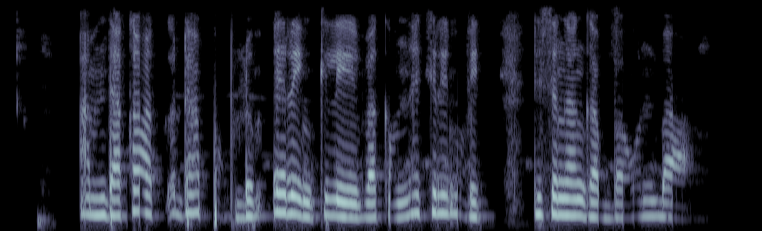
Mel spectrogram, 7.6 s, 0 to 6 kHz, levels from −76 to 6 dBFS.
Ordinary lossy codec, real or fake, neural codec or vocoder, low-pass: MP3, 48 kbps; real; none; 5.4 kHz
